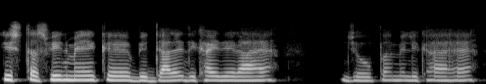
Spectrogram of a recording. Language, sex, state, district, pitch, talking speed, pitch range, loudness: Hindi, male, Jharkhand, Deoghar, 190 Hz, 170 wpm, 185-200 Hz, -18 LUFS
